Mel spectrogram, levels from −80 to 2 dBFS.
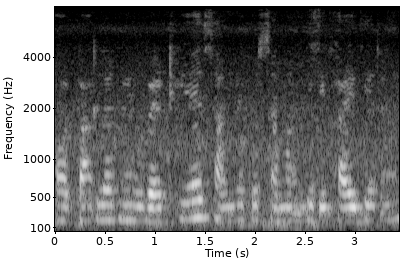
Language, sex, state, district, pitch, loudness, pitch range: Hindi, female, Bihar, Vaishali, 195 Hz, -18 LUFS, 185-200 Hz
